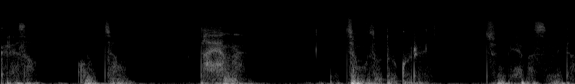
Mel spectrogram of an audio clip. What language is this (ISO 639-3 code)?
kor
